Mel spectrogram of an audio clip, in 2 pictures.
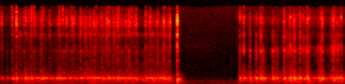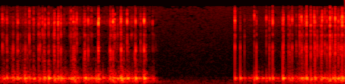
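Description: Long nails scratch and tap the surface of a hollow red textured plastic cup placed over the mic. Dense, raspy scratching rings with a hollow midrange tone, broken by two short silences before resuming.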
